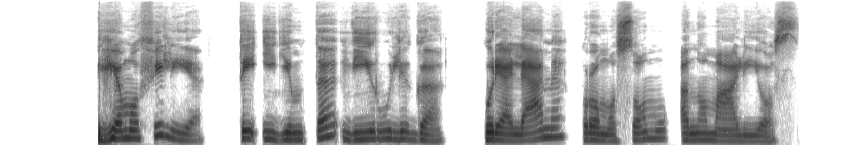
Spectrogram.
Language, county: Lithuanian, Panevėžys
